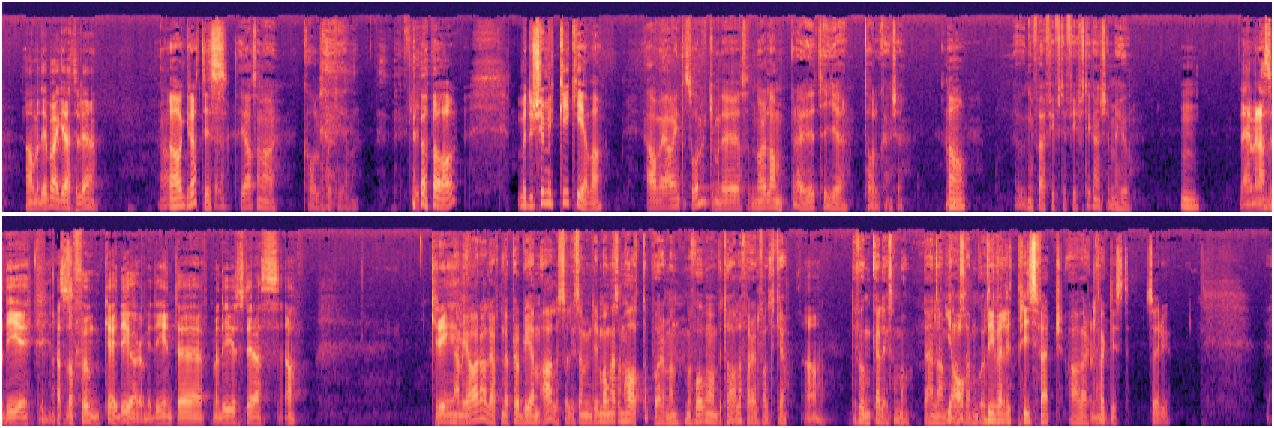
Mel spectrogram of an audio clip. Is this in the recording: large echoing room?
no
